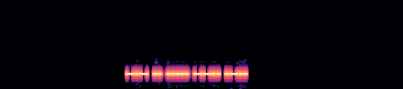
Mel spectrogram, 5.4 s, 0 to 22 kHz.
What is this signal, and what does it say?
Morse code, heard as a keyed tone, about 40 wpm, 700 Hz. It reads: KI5ZL
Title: USA Call Signs - 5 Characters - Repeated 2x - 40wpm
